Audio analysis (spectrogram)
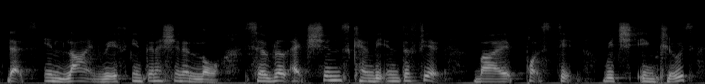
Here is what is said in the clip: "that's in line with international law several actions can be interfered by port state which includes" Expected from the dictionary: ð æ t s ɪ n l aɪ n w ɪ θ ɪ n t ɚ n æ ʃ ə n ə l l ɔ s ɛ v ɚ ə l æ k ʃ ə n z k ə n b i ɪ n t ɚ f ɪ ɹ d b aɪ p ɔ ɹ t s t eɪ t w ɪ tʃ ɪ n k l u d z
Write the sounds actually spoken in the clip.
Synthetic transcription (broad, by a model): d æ t s ɪ n l aɪ n w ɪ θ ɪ n t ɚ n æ ʃ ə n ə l l ɔ s ɛ v ɚ ə l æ k ʃ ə n s k ə n b i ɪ n t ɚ f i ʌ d b aɪ p ɔ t s t eɪ t w ɪ tʃ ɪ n k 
